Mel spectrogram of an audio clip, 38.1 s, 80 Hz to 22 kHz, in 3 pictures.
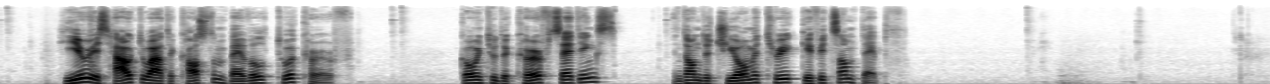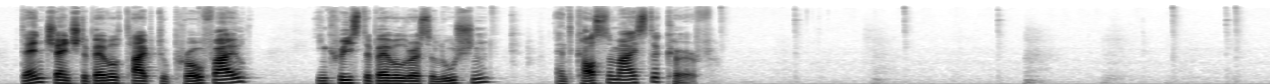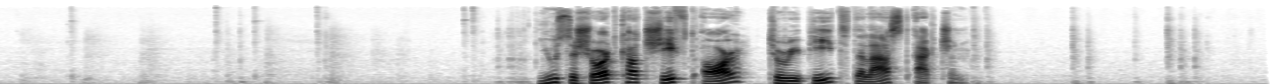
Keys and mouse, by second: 6.6 click, 8.7-10.2 shift+drag, 11.3-12.3 shift+middle drag, 14.5 click, 16.3-17.6 drag, 19.0 click, 20.7-21.7 drag, 22.6-24.4 drag, 25.0-25.3 drag, 26.1-27.5 middle drag, 27.9-28.5 shift+middle drag, 30.0 click, 30.8 shift+d, 33.1 shift+r, 34.0 shift+r, 35.1 shift+r, 36.1 shift+r, 37.0 shift+r.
